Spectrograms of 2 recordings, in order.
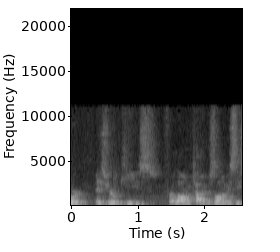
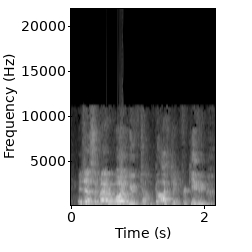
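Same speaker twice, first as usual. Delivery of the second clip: higher and louder, begging him to listen; urgent plea; 7 semitones higher, 10 dB louder than usual. Retold or imitated. Wife begging her husband on the porch, pleading loudly. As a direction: raise it into a desperate plea.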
